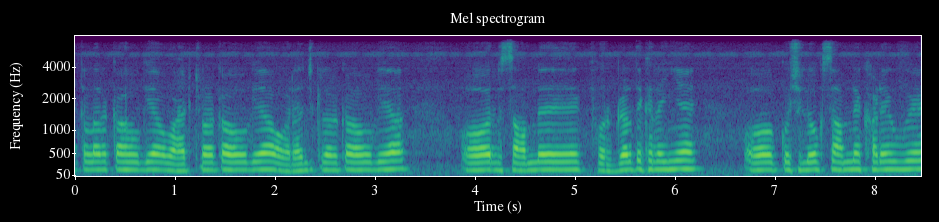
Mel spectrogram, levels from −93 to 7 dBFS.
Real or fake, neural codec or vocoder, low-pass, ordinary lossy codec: real; none; 7.2 kHz; none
